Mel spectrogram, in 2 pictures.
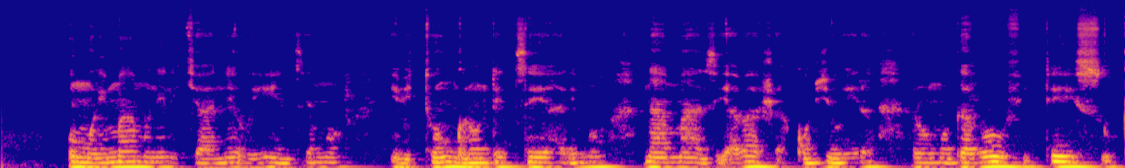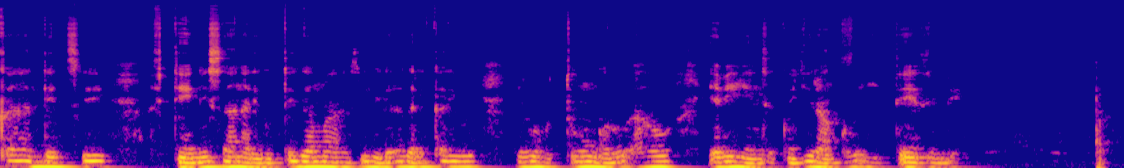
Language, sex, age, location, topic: Kinyarwanda, female, 25-35, Nyagatare, agriculture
